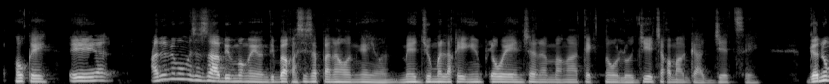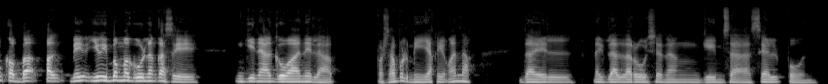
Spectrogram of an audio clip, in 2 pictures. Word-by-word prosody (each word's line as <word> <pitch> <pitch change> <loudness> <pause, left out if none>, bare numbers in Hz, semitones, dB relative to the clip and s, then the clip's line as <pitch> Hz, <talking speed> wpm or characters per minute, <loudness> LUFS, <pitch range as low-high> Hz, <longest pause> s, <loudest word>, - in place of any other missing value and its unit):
Okey. 140 -2 +3 0.2
Eh, 165 +2 +4
a 180 - -4 0.5
ano 220 +7 0
namang 245 -4 -3
masasabi 155 -7 +3
mo 135 - -1
ngayon, 125 -3 -2
'di 115 - -5
ba 130 +1 +4
kasi 115 +4 -4
sa 130 - -1
panahon 115 -3 -1
ngayon 105 -3 -5
medyo 120 +3 -2
malaking 120 -1 -1
impluwensiya 115 -1 -1
ng 110 - -6
mga 110 0 -6
technology 105 +1 -4
'tsaka 115 - -7
mga 105 0 -6
gadgets, 95 +3 -10
eh. 85 0 -14 0.5
Ganun 185 +7 +5
ka 170 - +6
ba, 160 +2 +4
pag 150 -2 +3
may 170 +4 +4
yung 175 +1 +4
ibang 185 0 +6
magulang 165 -1 +5
kasi 125 -7 +2 0.4
ginagawa 135 -1 +4
nila, 110 -5 0 0.4
for - - -7
example 130 +2 0
umiiyak 115 +2 -2
yung 120 +1 -2
anak 135 -3 -2 0.4
dahil 110 -1 -1 0.2
naglalaro 115 -1 0
siya 115 +2 -4
ng 110 -1 -7
game 110 0 -4
sa 105 -2 -3
cellphone, 105 -4 -4
120 Hz, 170 wpm, -21 LUFS, 110-140 Hz, 0.5 s, ka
